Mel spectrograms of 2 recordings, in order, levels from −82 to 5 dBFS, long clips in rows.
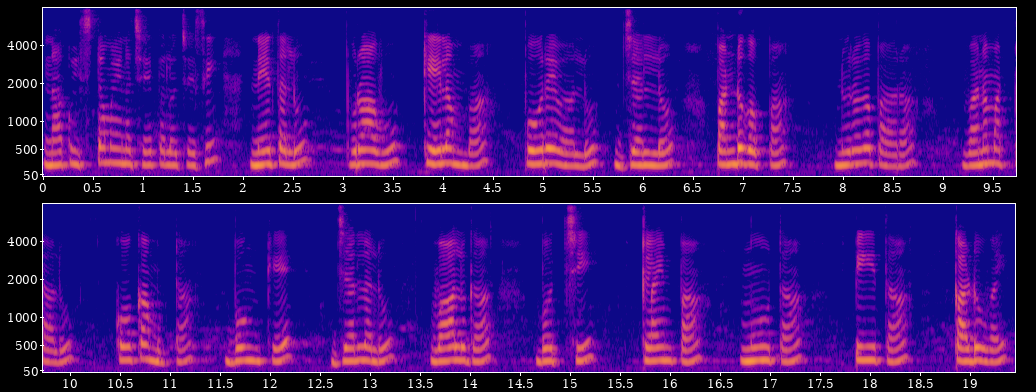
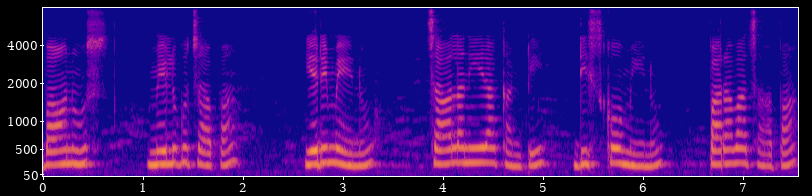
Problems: none marked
